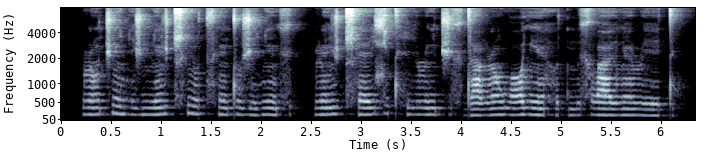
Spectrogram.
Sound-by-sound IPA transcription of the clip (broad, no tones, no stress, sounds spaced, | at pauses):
ɭ õ t͡ʃ ẽ ʎ e ʒ ɲ ɛ̃ ʒ ʈ͡ʂʰ ĩ ʊ̯ t͡sʰ ẽ t o ʒ ɪ ʎ ẽ x | ɭ ẽ ʒ ʈ͡ʂʰ ɛ ɪ̯ ɕ i t h i ɹ ĩ t͡ʃ ɪ x d a lˠ ɭ ɔ̃ w ɔ lʲ ɛ̃ h ʊ t m e x lˠ a ɪ̯ l ɛ̃ ɹ e t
